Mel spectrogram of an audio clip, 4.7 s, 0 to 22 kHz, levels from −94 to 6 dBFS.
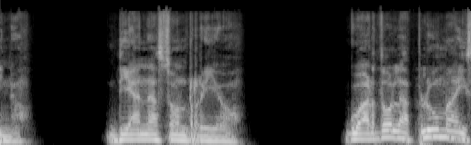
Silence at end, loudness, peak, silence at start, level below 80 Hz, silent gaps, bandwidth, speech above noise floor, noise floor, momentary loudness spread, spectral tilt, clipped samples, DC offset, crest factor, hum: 0 s; -18 LUFS; -4 dBFS; 0 s; -34 dBFS; 0.48-1.00 s, 2.59-3.39 s; 17 kHz; over 73 dB; under -90 dBFS; 14 LU; -6 dB/octave; under 0.1%; under 0.1%; 16 dB; none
